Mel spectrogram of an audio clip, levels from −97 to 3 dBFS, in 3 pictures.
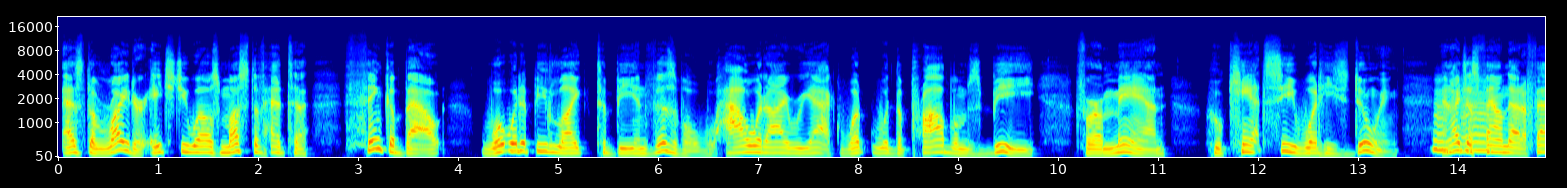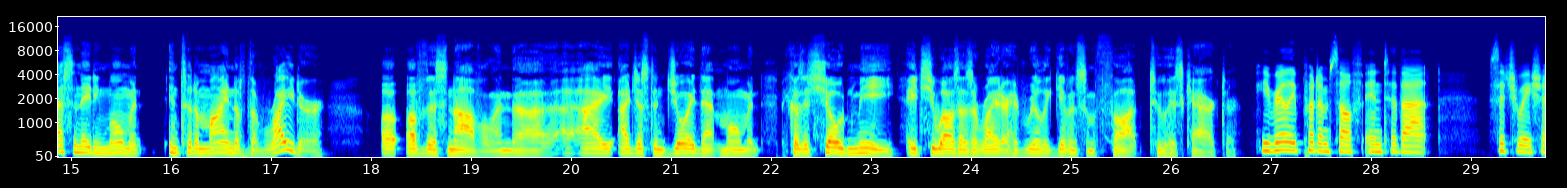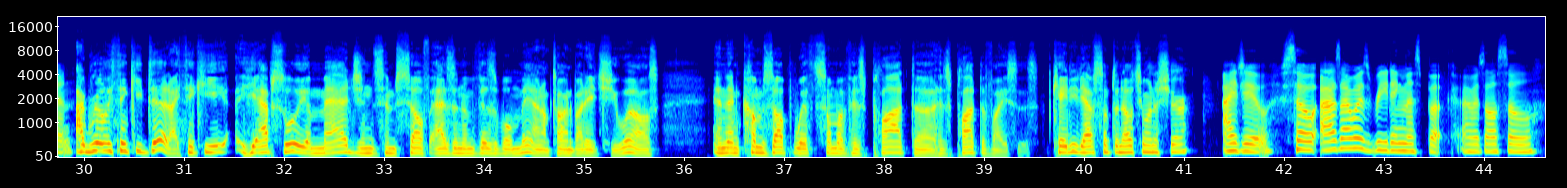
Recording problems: muffled; slightly; fading above 2.5 kHz

